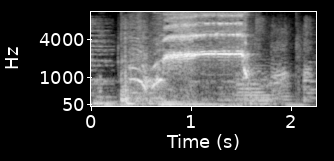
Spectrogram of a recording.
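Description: A loud, very high-pitched scream of fright lasting about a second, starting just over half a second in, over background music.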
